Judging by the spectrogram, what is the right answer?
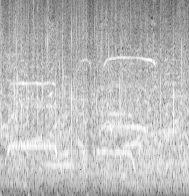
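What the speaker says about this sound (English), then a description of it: "Let's give a big round of applause to these athletes and their coaches." Crowd at a high school football game applauding a kindergarten flag football team, steady clapping and some cheering from stands, with whistling tones and voices mixed in the background.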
